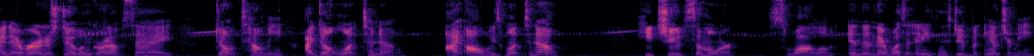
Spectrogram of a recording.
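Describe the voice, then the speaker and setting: A woman talks at a medium pitch. Her pitch varies in an ordinary way. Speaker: teacher reading a novel to children. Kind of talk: reading aloud. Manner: fast; loud.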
